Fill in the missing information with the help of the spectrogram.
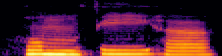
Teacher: Good. होम, होम में थोड़ी तो आप फील करते हैं, यानी साउंड नाक में जाती है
